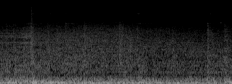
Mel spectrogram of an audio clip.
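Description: Steady traffic and street noise with a low rumble, picked up by a reporter's open microphone on a live outdoor feed.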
